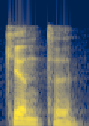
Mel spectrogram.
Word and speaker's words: quente: But if you have Q-U-E, the U is silent. Quente.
